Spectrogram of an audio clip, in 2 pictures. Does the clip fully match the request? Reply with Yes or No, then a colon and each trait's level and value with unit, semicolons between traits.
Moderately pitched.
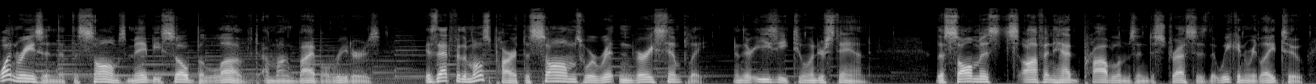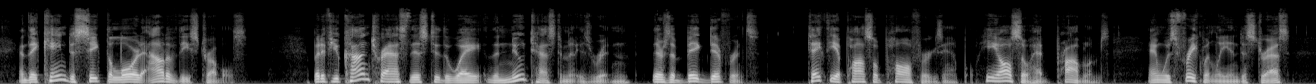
No: low, 100 Hz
